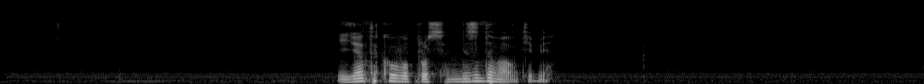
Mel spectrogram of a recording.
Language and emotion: Russian, neutral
